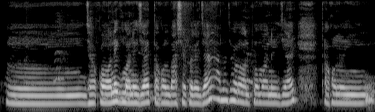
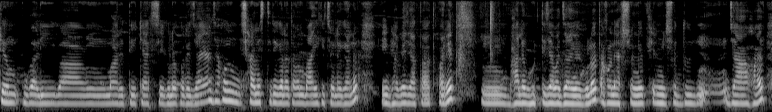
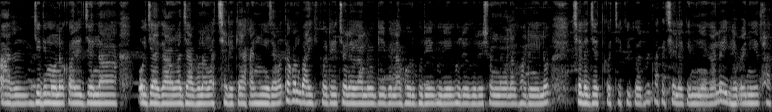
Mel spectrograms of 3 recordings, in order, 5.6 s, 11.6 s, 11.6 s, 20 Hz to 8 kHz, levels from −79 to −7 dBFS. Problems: constant background noise, background conversations at intervals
